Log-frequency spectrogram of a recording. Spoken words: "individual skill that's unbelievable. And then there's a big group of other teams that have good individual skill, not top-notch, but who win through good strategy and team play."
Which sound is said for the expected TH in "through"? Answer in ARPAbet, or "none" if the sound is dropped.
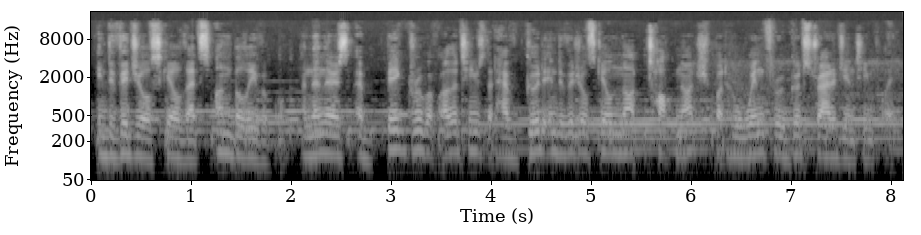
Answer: TH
